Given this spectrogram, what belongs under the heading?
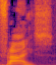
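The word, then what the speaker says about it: Frijns: E ele enfrenta Robin ou Frins ou Frains. Qual o jeito certo de falar, mano? Eu costumo falar Frains. Então é Frains.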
